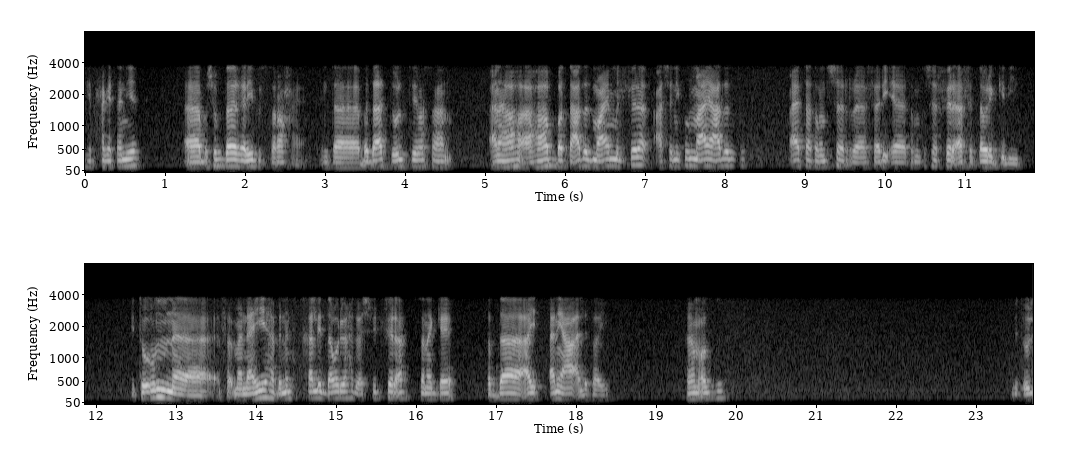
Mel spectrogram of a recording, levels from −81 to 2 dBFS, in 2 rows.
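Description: No technical faults can be heard anywhere in the speech.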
